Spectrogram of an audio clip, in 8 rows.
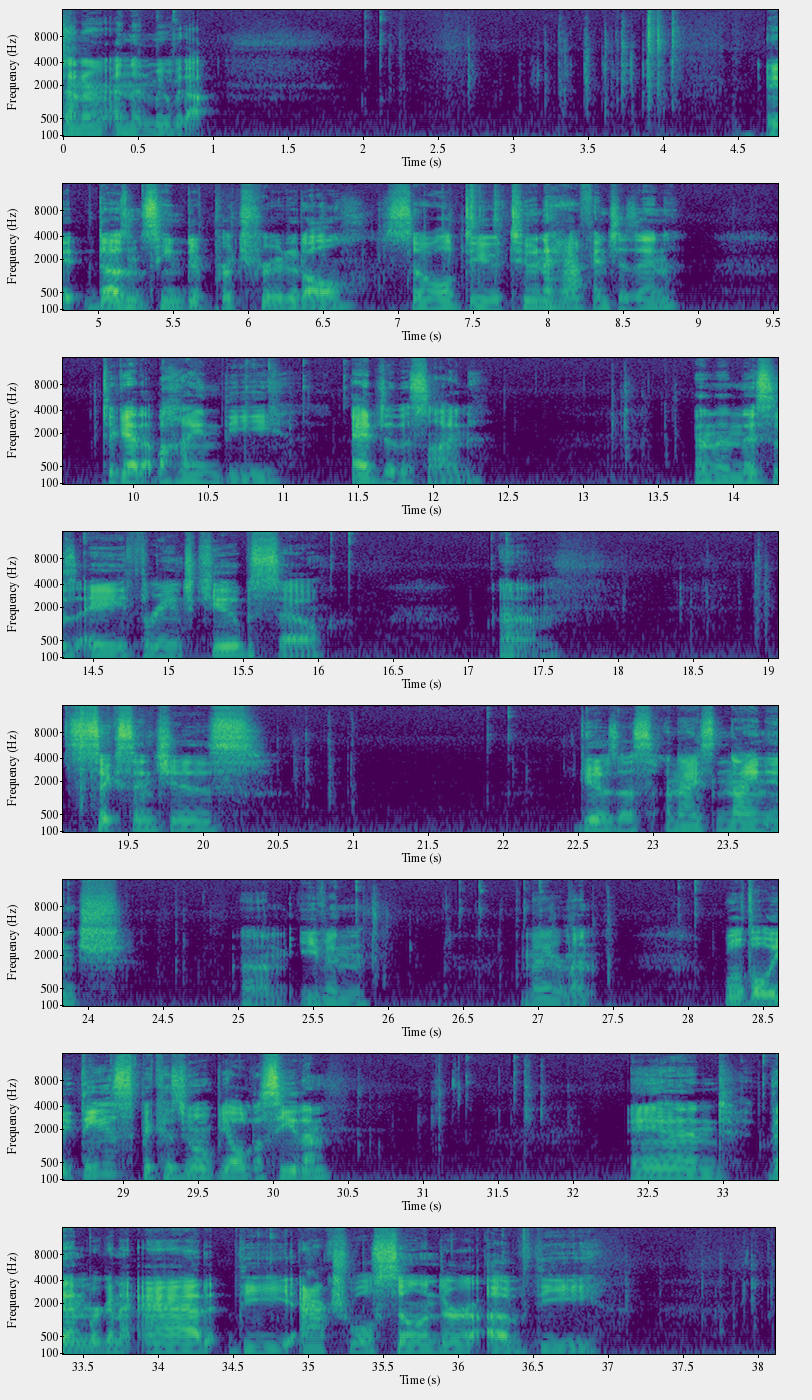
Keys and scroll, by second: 2.7-4.3 typing, 6.1-7.9 typing, 9.7 c, 12.9-15.6 typing, 18.2-20.8 typing, 27.3 x, 37.3-38.1 typing.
